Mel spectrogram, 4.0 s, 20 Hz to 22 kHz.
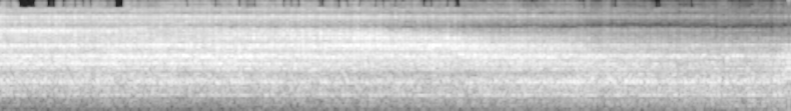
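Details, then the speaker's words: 2012 Ford F-150 3.5L EcoBoost at idle: constant harsh rasping grind, loudest near the vacuum pump behind the driver's side headlight, pump shaking; original metal pump corroded, dirt got in, bearings worn. "okay so when i touch it under the wheel over here you can feel it but the whole thing is shaking because it's messed up and the reason that happens is because it corrodes in there"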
